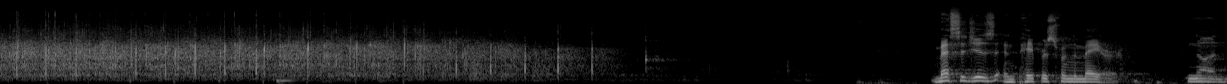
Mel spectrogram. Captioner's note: applause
